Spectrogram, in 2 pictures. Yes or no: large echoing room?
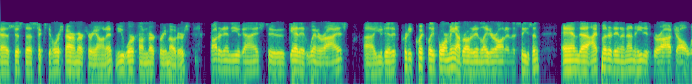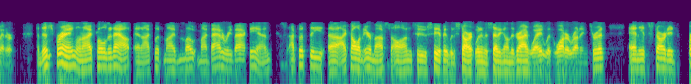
no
